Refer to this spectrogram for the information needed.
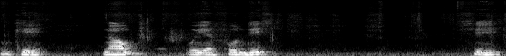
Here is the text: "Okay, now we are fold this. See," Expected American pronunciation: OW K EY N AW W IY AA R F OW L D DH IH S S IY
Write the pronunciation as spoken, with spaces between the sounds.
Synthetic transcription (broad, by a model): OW K EY N AW W IY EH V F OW N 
